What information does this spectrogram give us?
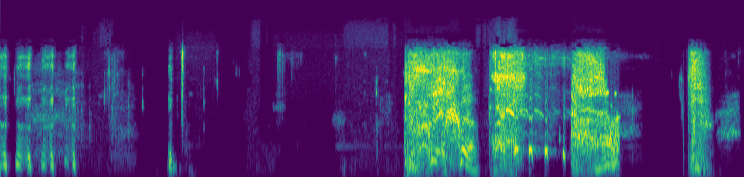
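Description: Harsh, phlegmy coughing and throat clearing, heard as a few loud, rough bursts packed close together after some quieter throat and mouth noises at the start.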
